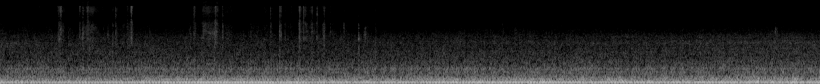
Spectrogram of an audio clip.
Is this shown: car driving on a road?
yes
